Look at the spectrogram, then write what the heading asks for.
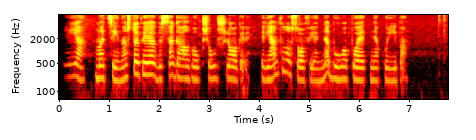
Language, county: Lithuanian, Klaipėda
